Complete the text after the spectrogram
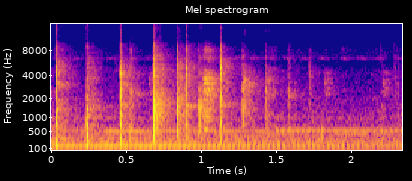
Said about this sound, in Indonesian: ya apresiasi gue buat mereka yang masih sampai saat ini uh, eh, bisa LDR ya sih hebat sih mereka gue tepuk tangan dulu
